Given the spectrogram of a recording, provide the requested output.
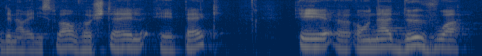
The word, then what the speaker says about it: Paik: nam june paik enfin les américains prenant 7 pike et je crois que les amis coréens prononcé pec pec mais même john pike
